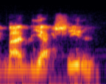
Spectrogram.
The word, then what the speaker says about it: Badiashile: I find it very funny when you say Badiashile. Mm-hmm. I've never heard of this player, but that's the way it's pronounced.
